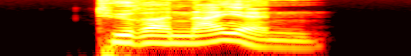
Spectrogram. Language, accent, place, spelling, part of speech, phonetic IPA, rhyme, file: German, Germany, Berlin, Tyranneien, noun, [ˌtyʁaˈnaɪ̯ən], -aɪ̯ən, De-Tyranneien.ogg
- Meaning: plural of Tyrannei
